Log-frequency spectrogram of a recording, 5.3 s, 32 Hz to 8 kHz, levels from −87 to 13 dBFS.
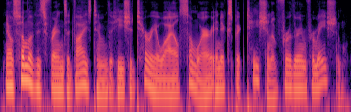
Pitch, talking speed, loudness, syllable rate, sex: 100 Hz, 230 wpm, -19 LUFS, 6.5 syllables/s, male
